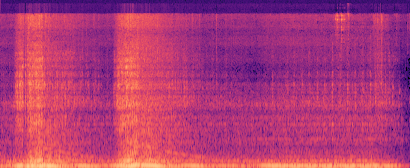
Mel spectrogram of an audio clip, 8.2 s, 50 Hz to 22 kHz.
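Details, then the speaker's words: 1986 Ford Mustang with a tired V8 from an 1988 T-Bird, dyno tuned to 130 wheel horsepower, heard from behind: two strong blips then a steady, even idle with no knocks or misses; runs well overall. "because I'm gonna start this thing back up again and let you guys listen to it out back, because, like, it runs pretty darn good overall."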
